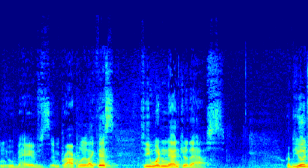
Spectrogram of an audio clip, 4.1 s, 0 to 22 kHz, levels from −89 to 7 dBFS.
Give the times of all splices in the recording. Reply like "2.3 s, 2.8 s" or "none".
none

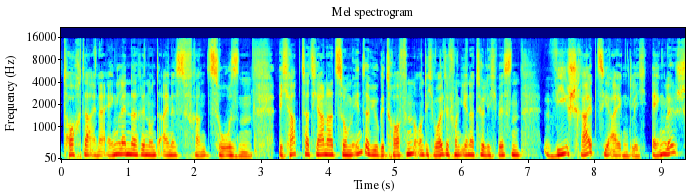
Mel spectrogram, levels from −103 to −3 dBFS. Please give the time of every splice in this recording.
none

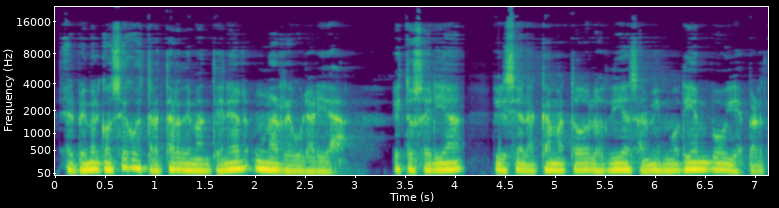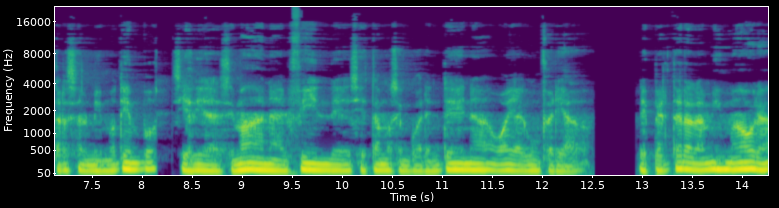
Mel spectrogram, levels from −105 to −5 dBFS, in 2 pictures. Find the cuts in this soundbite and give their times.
8.1 s

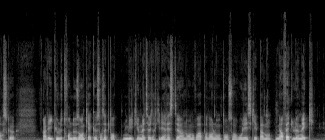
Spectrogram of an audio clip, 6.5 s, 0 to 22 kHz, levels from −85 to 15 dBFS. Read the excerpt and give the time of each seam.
none

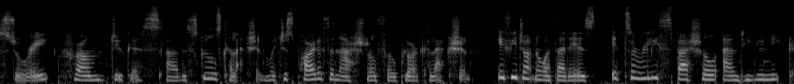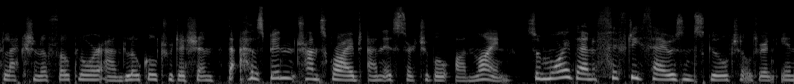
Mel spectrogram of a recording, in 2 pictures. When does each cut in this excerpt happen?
13.1 s

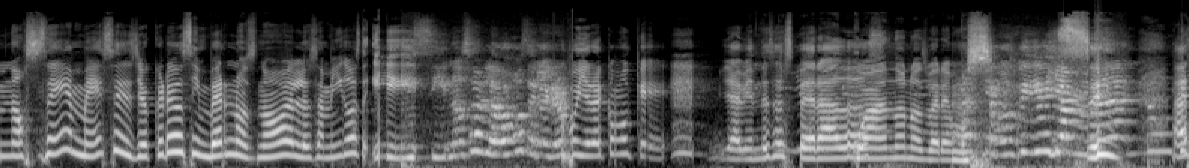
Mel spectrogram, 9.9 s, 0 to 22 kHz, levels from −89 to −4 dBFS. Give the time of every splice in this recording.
none

